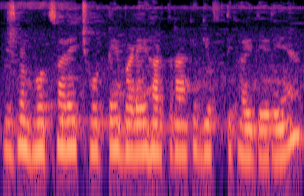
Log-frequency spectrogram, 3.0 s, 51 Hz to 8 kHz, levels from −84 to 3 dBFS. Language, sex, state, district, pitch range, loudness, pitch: Hindi, female, Haryana, Rohtak, 160-175 Hz, -18 LUFS, 165 Hz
